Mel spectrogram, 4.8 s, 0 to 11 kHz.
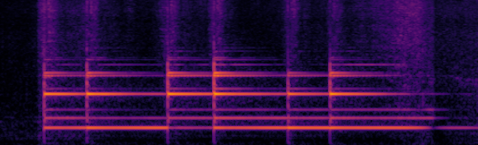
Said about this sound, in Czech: Ten zvon byl původně odlit pro Zbraslav, je mu pouze jenom 110 nebo 111 let a později byl potom odkoupen do kostela ve stráži nad Ohří, ovšem nebyl nikdy zavěšen a nakonec byl odkoupen farností Ostrov a dostal se sem.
